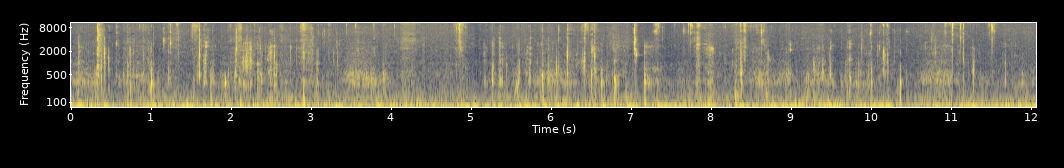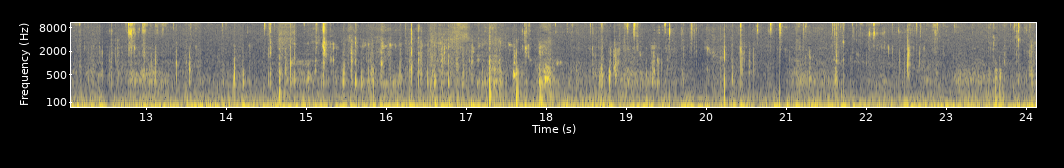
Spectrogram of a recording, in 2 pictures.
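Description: A young woman chews and bites food close to a microphone.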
